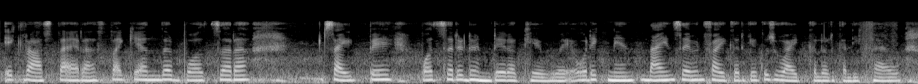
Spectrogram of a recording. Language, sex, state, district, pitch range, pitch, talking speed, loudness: Hindi, female, Gujarat, Valsad, 180-210 Hz, 190 Hz, 185 wpm, -12 LUFS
